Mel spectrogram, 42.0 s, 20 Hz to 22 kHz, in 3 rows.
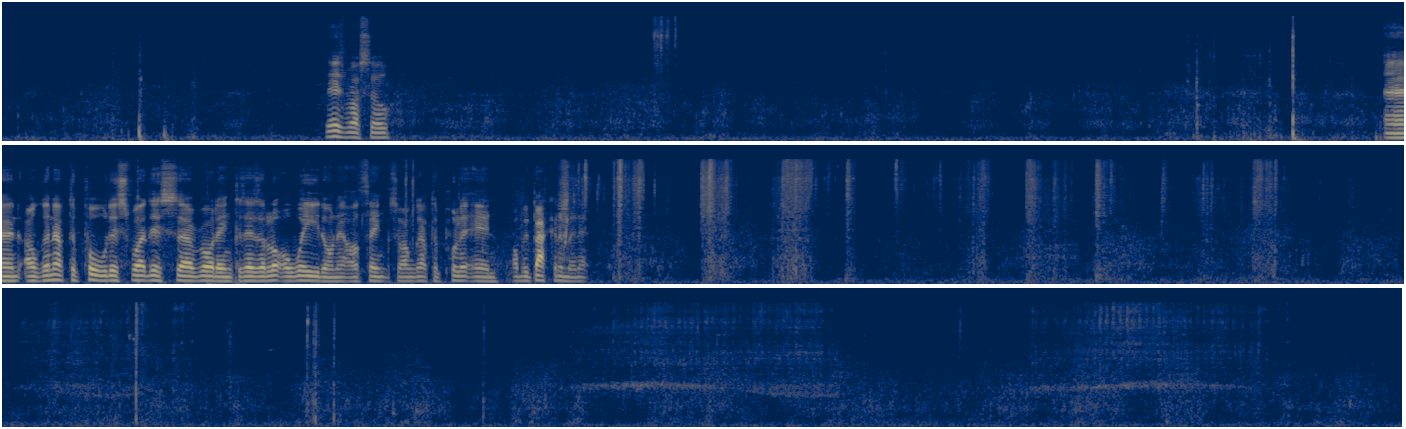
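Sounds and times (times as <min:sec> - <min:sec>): fishing rod clicks and knocks: 0:00.0 - 0:03.2, 0:03.9 - 0:10.3, 0:11.2 - 0:13.8, 0:17.9 - 0:18.4, 0:19.2 - 0:41.6
fishing reel whirring: 0:00.0 - 0:13.4, 0:18.7 - 0:41.7.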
